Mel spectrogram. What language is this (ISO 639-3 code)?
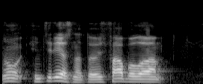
rus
